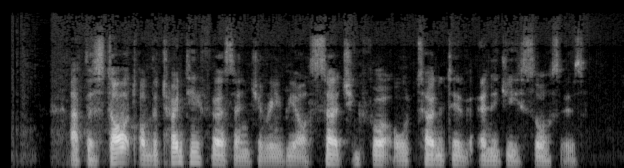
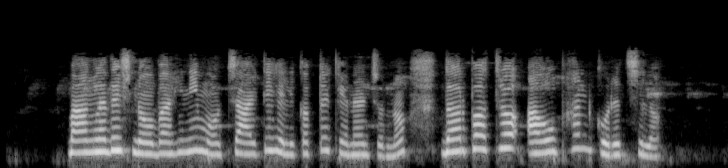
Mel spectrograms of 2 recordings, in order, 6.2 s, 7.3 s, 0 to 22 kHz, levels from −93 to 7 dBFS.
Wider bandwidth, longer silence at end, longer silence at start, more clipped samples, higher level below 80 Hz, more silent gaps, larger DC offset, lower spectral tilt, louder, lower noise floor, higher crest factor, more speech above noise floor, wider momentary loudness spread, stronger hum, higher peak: first, 16 kHz vs 7.6 kHz; second, 0.45 s vs 0.7 s; about the same, 0.7 s vs 0.7 s; neither; first, -50 dBFS vs -64 dBFS; neither; neither; first, -5 dB/octave vs -3.5 dB/octave; second, -22 LUFS vs -17 LUFS; second, -55 dBFS vs -65 dBFS; about the same, 20 dB vs 16 dB; second, 33 dB vs 48 dB; first, 14 LU vs 10 LU; neither; about the same, -2 dBFS vs -2 dBFS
